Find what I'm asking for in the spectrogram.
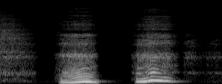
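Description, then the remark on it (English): A person acts out a sneeze: a breathy intake, then two loud voiced bursts with a wavering pitch, trailing into a soft breathy tail. No other talking is heard. “Achoo! Bless you.”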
